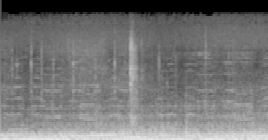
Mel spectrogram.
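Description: Car cabin noise while driving through town: a steady low engine and road rumble, with music from the car radio playing underneath.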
